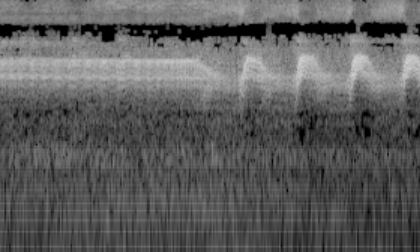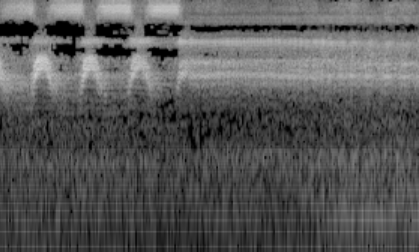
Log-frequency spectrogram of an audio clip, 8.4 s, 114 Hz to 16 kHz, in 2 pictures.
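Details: Cicada singing on a tree at very close range in Seoul, South Korea, July 2018, recorded on a Samsung Galaxy S9+: a steady high buzzing drone overlaid by about eight loud rhythmic pulses, roughly two per second, then the drone continues alone.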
